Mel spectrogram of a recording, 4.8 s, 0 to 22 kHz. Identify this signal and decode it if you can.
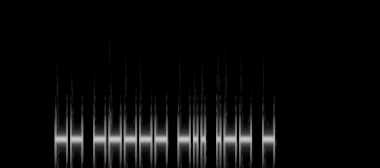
Morse code, heard as a keyed tone, about 25 wpm, 700 Hz. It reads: M0DWT
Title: DXCC-100 Call Signs - 5 Characters - Repeated 3x - 25wpm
